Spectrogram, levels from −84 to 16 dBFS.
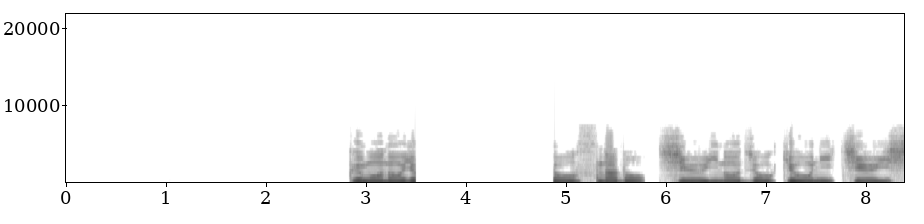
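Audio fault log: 3.49–4.88 s, rebuffering stall: the sound halts abruptly and about 1.4 s of silence follows before playback picks up at exactly the point where it broke off. The player had used up its downloaded audio and waited for more data, so nothing is skipped and the timeline simply stretches by that gap. A dropout or lost packet would remove material and jump ahead; here the sound before and after the pause joins seamlessly.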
